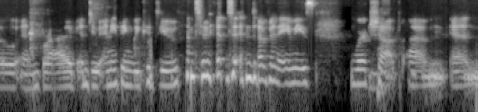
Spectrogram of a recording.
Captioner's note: chuckles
